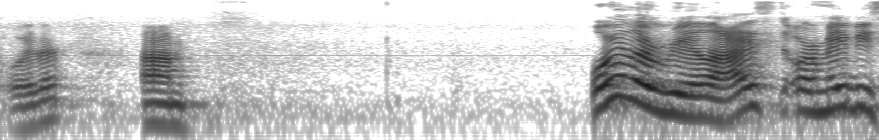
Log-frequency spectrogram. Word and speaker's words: Euler: which some people say euler but those people are wrong this is a german name it should be pronounced euler um euler realized or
